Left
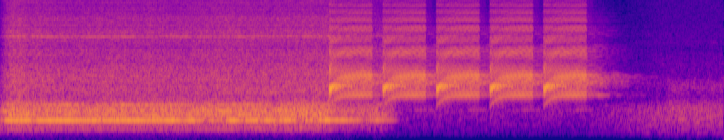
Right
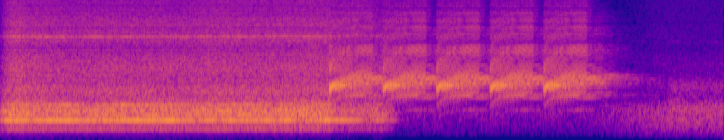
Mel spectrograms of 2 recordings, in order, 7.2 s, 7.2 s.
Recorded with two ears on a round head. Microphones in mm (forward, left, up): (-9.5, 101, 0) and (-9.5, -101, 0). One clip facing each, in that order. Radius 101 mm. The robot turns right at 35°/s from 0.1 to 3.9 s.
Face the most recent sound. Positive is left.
turn(degrees=70)  # may be behind; listen again after turning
